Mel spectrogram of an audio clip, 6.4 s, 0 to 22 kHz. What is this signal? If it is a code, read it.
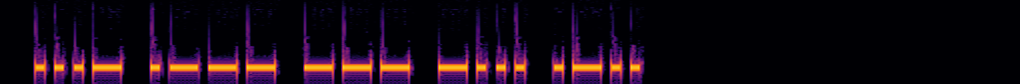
Morse code, heard as a keyed tone, about 20 wpm, 700 Hz. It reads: VJOBL
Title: Code Groups - 5 Letters - 20wpm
